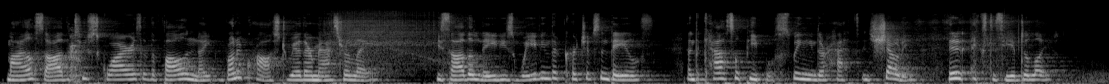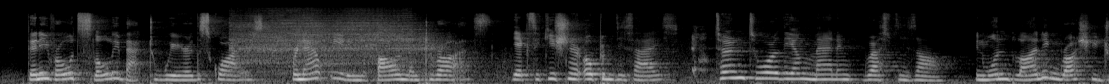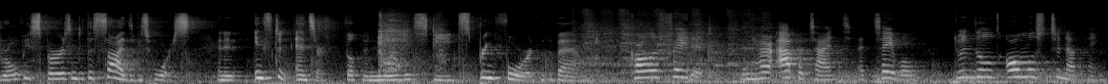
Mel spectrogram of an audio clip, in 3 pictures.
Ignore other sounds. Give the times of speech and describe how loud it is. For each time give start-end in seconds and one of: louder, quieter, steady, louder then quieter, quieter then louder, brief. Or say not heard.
0.1-33.2 steady.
